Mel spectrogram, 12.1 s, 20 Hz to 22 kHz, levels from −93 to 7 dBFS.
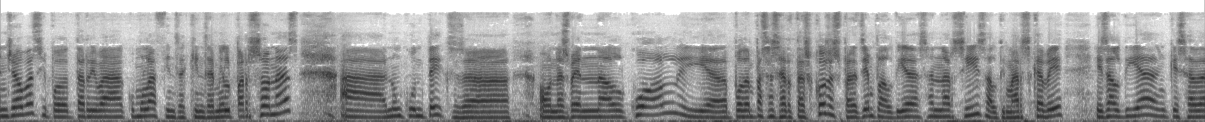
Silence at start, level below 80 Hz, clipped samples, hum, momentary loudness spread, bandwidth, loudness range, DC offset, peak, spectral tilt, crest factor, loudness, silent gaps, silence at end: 0 s; -28 dBFS; under 0.1%; none; 4 LU; 15 kHz; 1 LU; under 0.1%; -2 dBFS; -4.5 dB/octave; 14 dB; -14 LUFS; none; 0 s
